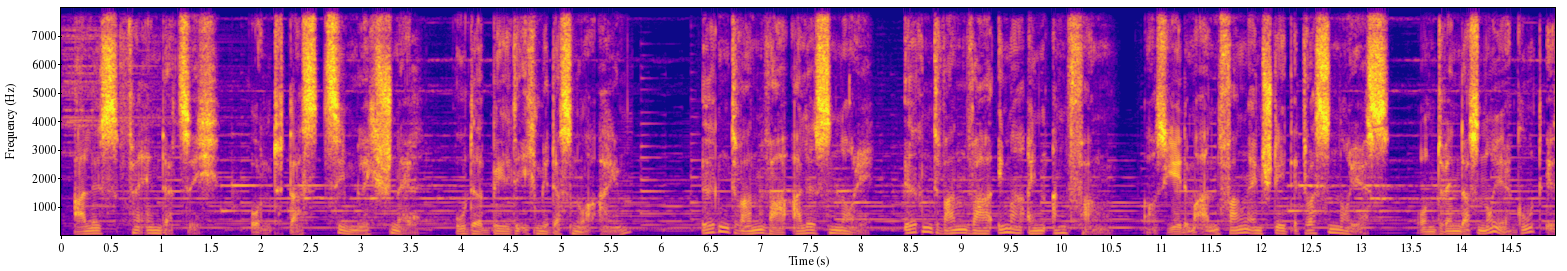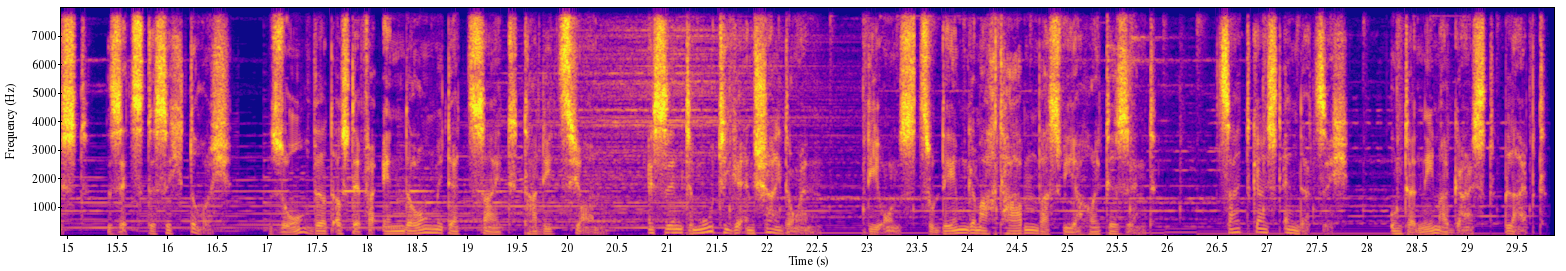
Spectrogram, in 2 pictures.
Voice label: elearning tutorial MOTIVATIONAL TRAINING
